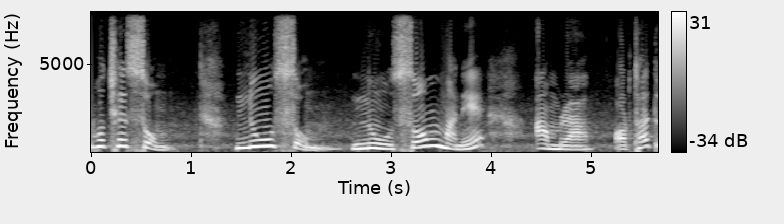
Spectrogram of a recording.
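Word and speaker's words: sommes: O double ME এস উচ্চারণ হওয়ার কথা ছিল সোমেস কিন্তু উচ্চারণ হচ্ছে সমম নুসম নম মানে আমরা অর্থাৎ উই আরজেদ দর্শক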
